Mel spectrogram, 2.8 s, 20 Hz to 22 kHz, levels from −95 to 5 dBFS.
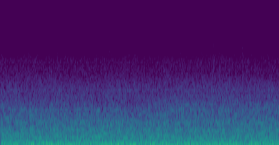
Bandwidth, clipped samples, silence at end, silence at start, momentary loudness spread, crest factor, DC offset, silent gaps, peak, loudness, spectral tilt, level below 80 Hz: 4 kHz; under 0.1%; 0 s; 0 s; 1 LU; 12 dB; under 0.1%; none; -28 dBFS; -43 LUFS; -10.5 dB/octave; -40 dBFS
